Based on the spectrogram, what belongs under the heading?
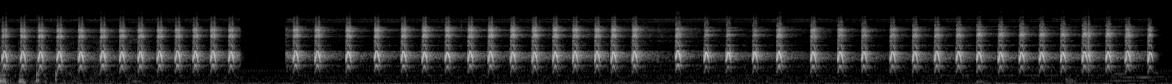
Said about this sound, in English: let's listen to a pileated calling.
